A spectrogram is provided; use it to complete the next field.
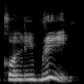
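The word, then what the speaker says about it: colibrí: After that, we have colibri.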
